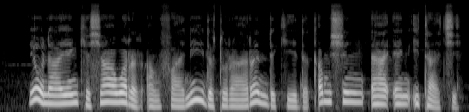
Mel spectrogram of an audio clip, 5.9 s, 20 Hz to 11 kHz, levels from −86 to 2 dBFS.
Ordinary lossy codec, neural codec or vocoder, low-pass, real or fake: none; none; 9.9 kHz; real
